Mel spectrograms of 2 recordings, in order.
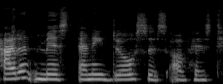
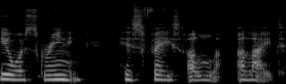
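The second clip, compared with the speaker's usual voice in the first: ordinary delivery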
